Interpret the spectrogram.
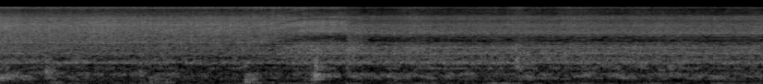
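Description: Onion-and-tomato masala frying in hot oil in an aluminium pot: a steady sizzle with a few faint ticks, easing slightly about two seconds in.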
